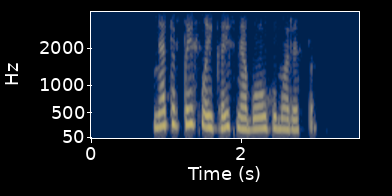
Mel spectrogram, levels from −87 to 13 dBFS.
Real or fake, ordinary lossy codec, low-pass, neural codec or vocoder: real; Opus, 32 kbps; 3.6 kHz; none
